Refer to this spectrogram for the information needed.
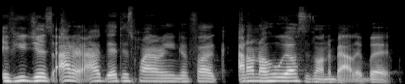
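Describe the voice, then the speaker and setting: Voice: medium pitch, expressive, quick pace, no room sound, studio quality. An American livestream host chatting casually about politics in an informal, conversational way.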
